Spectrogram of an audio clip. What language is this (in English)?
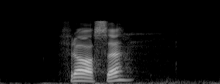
Norwegian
